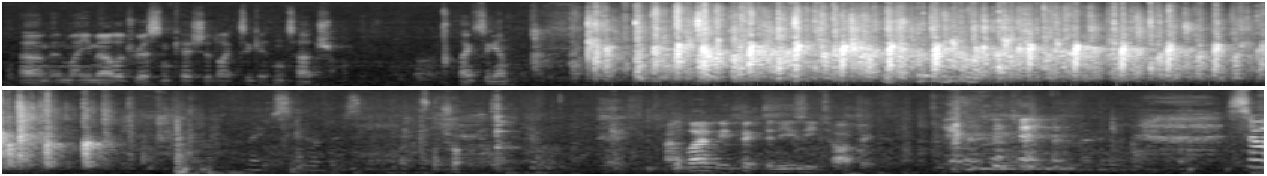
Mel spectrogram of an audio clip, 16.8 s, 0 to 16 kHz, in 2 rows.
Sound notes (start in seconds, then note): 3.7 applause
